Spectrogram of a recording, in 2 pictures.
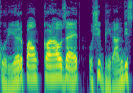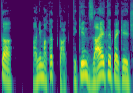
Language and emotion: Goan Konkani, fearful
